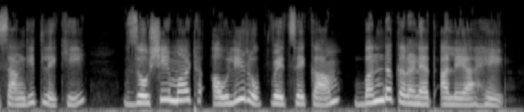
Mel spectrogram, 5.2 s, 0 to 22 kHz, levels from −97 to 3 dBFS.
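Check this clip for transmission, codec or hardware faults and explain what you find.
One codec fault runs through the whole clip: the damage is plainly audible from start to finish, and likely comes from Bluetooth SBC compression. Nothing remains above 17.3 kHz, and the upper bands flicker with a gritty, coarsely quantised texture laid over the speech. SBC splits the signal into a few wide sub-bands and hands out bits without a hearing model, so a tight bit budget, consistent with around 96 kbps, starves the top bands. Unlike a clean low-pass cut, the treble here is unsteady and grainy.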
